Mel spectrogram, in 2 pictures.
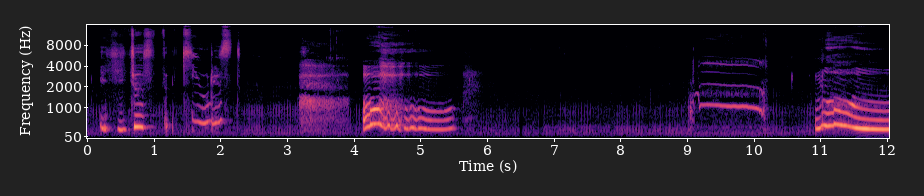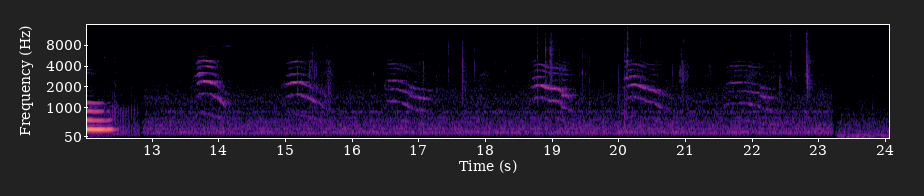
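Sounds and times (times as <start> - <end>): kitten meowing: 9.0 - 10.2.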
